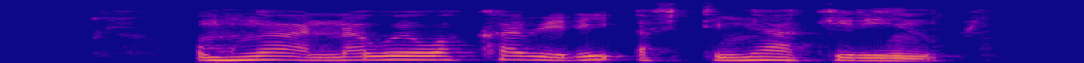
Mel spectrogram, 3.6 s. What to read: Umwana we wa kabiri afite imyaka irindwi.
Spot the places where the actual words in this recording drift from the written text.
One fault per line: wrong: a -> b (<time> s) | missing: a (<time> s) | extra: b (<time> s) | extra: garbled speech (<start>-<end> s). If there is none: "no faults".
no faults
